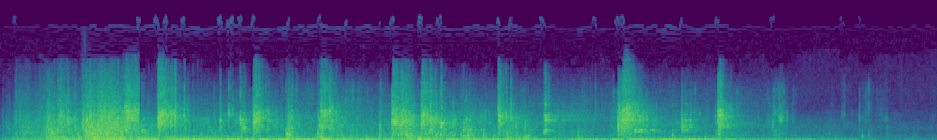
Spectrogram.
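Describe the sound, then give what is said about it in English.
A ceiling caves in amid a volcanic eruption: a heavy, continuous rumble with a series of sharp cracking crashes and falling-debris thuds, loud throughout before tapering off at the end. “A shutter from the volcano cracks the writing on the wall. Part of the ceiling caves in.”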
